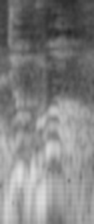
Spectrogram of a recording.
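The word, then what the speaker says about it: যুগ্ম: এখানে আছে যুগ ম, ময়ের উচ্চারণটা কি আছে বজায় আছে।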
